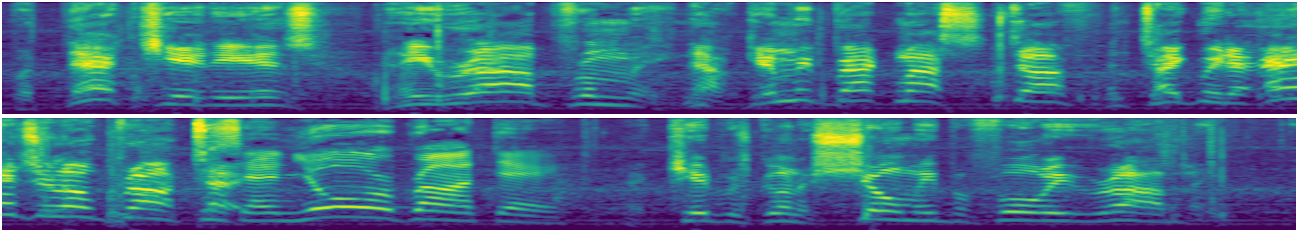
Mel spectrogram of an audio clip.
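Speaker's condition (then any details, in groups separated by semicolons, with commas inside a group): No condition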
